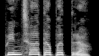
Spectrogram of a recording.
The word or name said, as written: ಪಿಂಛಾತಪತ್ರ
